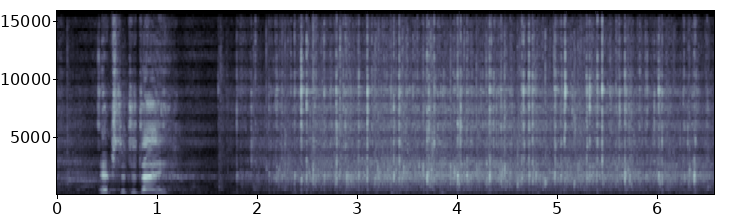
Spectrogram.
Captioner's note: audience applauding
